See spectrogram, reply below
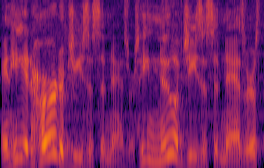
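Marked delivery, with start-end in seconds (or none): none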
